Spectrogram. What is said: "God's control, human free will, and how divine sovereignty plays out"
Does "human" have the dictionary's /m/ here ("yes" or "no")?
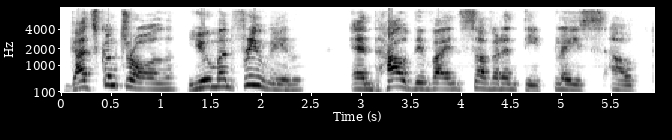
yes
